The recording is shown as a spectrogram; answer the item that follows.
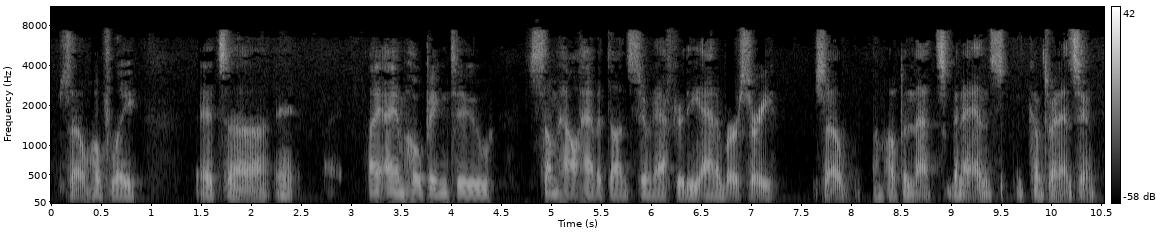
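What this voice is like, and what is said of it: Strained, worn-out voice. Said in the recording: “as you can hear, my voice is getting wrecked”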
